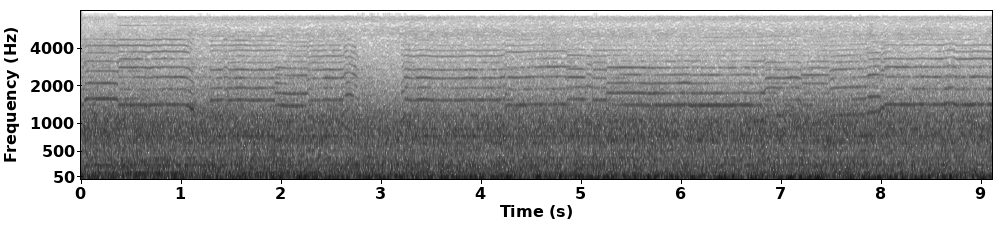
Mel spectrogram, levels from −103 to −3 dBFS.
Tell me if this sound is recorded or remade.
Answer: recorded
